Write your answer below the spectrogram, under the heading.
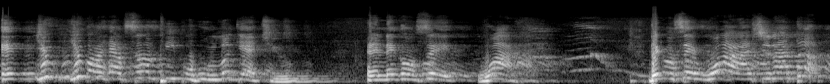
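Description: A man's extremely high pitch with very wide pitch swings, a fairly slow pace, and noticeable background noise. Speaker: preacher. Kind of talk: sermon with opening prayer. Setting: church. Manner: fervent, repetitive, exhortative. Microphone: handheld.

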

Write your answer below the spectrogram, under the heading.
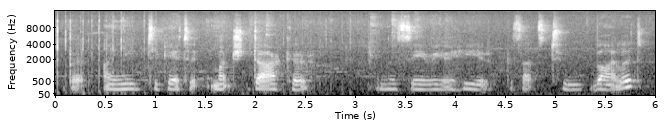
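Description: At a fairly slow pace, a woman speaks over light background noise. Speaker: painting teacher. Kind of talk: tutorial. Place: workshop.

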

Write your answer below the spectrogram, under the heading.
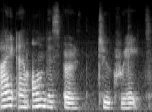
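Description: A woman's fairly low voice in a Swedish accent, at a very slow pace with ordinary pitch variation. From Sweden. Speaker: video blogger. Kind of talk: casual monologue vlog. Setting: self-recorded video. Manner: reflective, halting. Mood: reflective, warm. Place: home room. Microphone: camera far.

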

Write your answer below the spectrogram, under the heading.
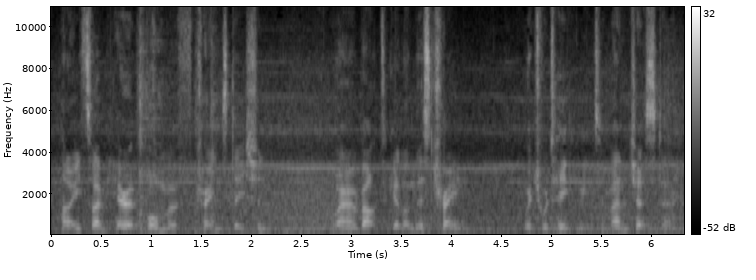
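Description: A man's voice with ordinary pitch variation under loud background noise. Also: fairly quick pace. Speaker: traveller vlogger. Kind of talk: casual vlog chat. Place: station. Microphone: phone near.

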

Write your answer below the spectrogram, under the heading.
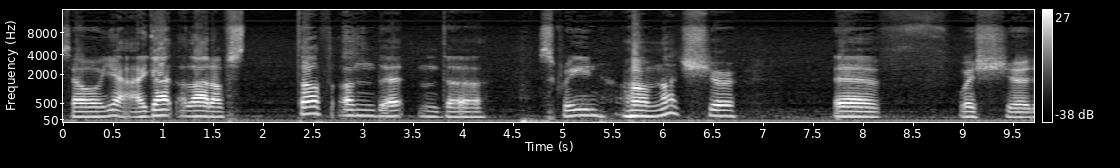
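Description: A man at medium pitch, very slow in pace, with fairly even intonation and long, frequent pauses. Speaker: gaming YouTuber. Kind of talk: gameplay commentary. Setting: solo recording at computer. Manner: halting, filler-heavy.

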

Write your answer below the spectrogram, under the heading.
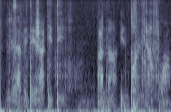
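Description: Whispering and soft-spoken, the voice moves at a fairly slow pace against loud background noise. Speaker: storybook reader. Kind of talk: reading a children's story aloud. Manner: soft whispered storytelling, ASMR style.

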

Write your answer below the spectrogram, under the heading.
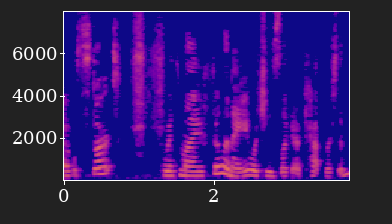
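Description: A somewhat breathy woman speaks over light background noise. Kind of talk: casual vlog chat. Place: home room. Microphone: webcam.

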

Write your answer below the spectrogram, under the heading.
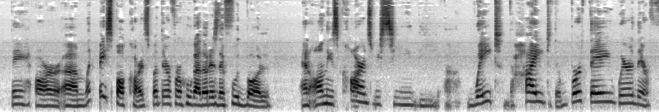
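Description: Somewhat breathy and with lively intonation, a woman speaks at a fairly slow pace in a dry sound with no echo. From bilingual Puerto Rican and southern US home, military family. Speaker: Spanish teacher. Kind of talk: casual talk to camera. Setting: in a car. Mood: warm, friendly. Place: car. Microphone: phone near.

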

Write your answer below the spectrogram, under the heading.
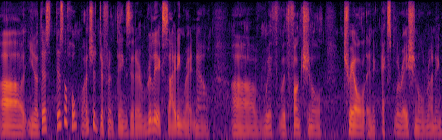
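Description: Light background noise accompanies a man at a moderate pace. His fairly low pitch shows ordinary variation. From United States. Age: 40s. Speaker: professional ultra runner. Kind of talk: interview. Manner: halting. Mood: relaxed, friendly.

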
